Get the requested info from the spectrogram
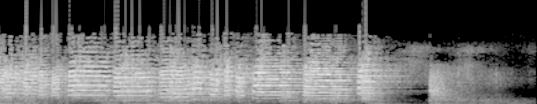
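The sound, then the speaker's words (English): On a snowy, moonlit night, a car engine roars steadily with a buzzing, harmonic whine for about four seconds, then cuts out before a single sharp thump, like a car door, rings and fades away. “climbed into the car and they drove off.”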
